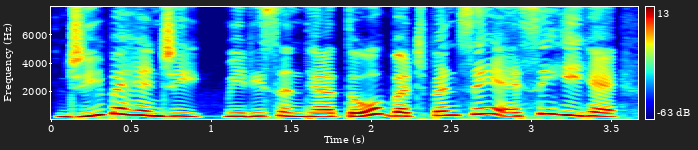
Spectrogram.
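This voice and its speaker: A woman's voice: high-pitched, animated, takes it slowly, warm tone, no room sound. A reassuring, devoted middle-aged mother from a cartoon moral tale, performed by a woman. She talks in an earnest, soothing way. The recording is dry. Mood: proud. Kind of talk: Hindi moral story cartoon acting.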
